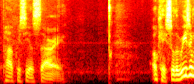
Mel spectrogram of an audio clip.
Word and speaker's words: Paa Kwesi: there I told them so how's your name pronounced I said park with your sorry okay so the reason we're doing all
